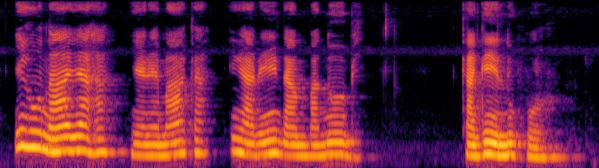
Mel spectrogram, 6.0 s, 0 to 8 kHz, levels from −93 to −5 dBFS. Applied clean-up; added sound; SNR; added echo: none; none; none; none.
